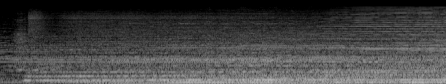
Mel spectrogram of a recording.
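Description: Ominous horror film score: low sustained drones with higher held tones and a hiss over them, swelling in the first second.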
